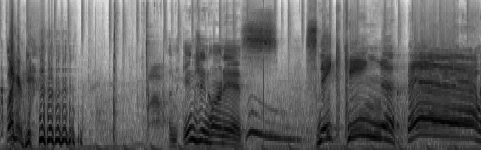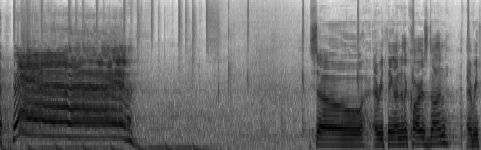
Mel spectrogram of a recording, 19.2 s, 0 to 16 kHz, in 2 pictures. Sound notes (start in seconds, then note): 0.0 laughs; 7.8 shouts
